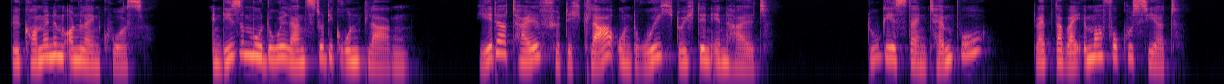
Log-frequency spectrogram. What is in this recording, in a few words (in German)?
Voice ELearning Onlinekurs DE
